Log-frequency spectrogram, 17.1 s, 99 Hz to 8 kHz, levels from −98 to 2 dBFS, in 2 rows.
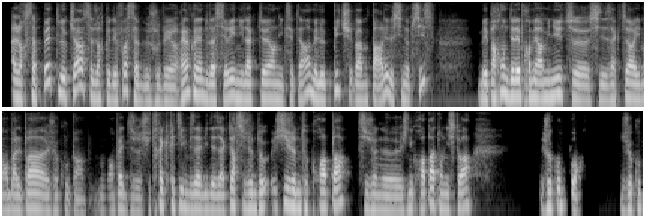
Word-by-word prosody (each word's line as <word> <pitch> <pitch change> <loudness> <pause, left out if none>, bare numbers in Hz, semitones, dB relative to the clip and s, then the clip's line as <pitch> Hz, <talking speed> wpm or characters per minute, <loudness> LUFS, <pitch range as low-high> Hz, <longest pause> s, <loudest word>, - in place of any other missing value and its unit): Alors, 140 -3 +2
ça 150 - +3
peut 250 - +2
être 285 -6 -2
le 170 -3 +4
cas, 200 +9 +3
ça 160 - -4
veut - - -2
dire 140 0 -1
que 135 - -3
des 130 0 -1
fois 200 - +1
ça 185 -9 0
v 120 -1 -6
je 120 +2 -7
vais 120 -1 -1
rien 150 +10 +2
connaître 165 -4 +3
de - - -2
la 130 - +5
série, 145 +3 +1
ni 140 -1 -1
l'acteur 135 +1 +2
ni, 130 - -3
et - - -7
cetera, 135 +8 -2
mais 145 -7 +2
le 135 - +4
pitch 180 +4 -3
va 130 -1 +2
me 130 - -6
parler, 180 +7 +1
le 140 - -1
synopsis, 180 - -4 0.6
mais 135 0 +3
par 145 +3 +3
contre 185 -3 +2
dès 155 - +6
les 155 - +11
1res 150 -2 +3
minutes, 160 +2 0
heu, 125 -2 +1
si 120 +2 -4
les 125 0 -3
acteurs, 130 +2 +2
ils 130 - 0
m'emballent 120 -1 -3
pas, 130 -2 +2
heu, - - -4
je 115 +1 -11
coupe, 120 -2 -13
hein. 100 -1 -11
P 115 - -22
en 115 0 -12
fait, 130 -4 -3
je 110 - -10
suis 110 0 -10
très 150 - 0
critique 150 0 -4
vis-à-vis 125 -1 -1
des 125 -1 -2
acteurs, 140 +5 0
si 145 -3 -5
je 135 - 0
ne 130 - -4
te 140 +1 -2
si 160 +3 -2
je 150 - +4
ne 135 - 0
te 135 - -5
crois 140 +1 0
pas, 155 0 +1
si 130 - -8
je 125 +1 -3
ne 115 -2 -3
je 120 - -9
n'y 130 - -3
crois 130 0 -1
pas 165 - +5
à 160 - +5
ton 135 -4 -5
histoire, 135 +4 -1 0.9
je 140 - -1
coupe 150 +2 -4
court, - - -1 0.5
je 125 +2 -4
coupe 135 0 -8
135 Hz, 305 wpm, -23 LUFS, 125-150 Hz, 0.9 s, les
